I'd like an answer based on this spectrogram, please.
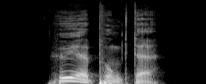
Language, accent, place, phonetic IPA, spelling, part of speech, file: German, Germany, Berlin, [ˈhøːəˌpʊŋktə], Höhepunkte, noun, De-Höhepunkte.ogg
- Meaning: nominative/accusative/genitive plural of Höhepunkt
